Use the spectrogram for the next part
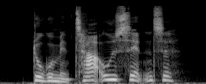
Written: dokumentarudsendelse

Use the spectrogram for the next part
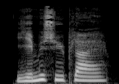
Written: hjemmesygepleje

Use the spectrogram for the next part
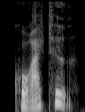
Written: korrekthed

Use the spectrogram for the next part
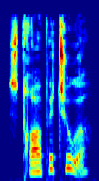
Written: stroppetur

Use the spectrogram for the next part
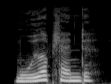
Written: moderplante

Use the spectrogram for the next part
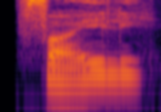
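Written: føjelig

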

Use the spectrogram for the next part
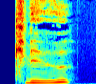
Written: kvide

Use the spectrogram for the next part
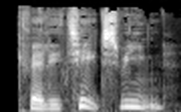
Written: kvalitetsvin

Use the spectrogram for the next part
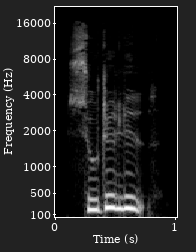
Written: suttelyd

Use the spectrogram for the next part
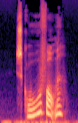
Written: skrueformet

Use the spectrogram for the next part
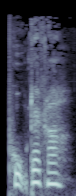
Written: podagra

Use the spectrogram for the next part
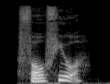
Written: forfjor

